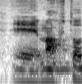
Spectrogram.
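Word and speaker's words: MAFFT: 発されたこのマフトって読むんですけど、こ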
